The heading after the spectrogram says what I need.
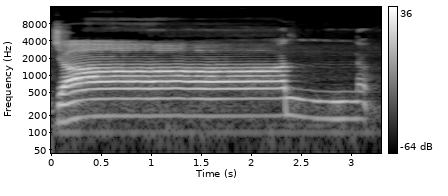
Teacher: اس کو بھی 3، 4 یا 5 الف، منیمم 3 الف، کم سے کم 3 الف کھینچیں گے۔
